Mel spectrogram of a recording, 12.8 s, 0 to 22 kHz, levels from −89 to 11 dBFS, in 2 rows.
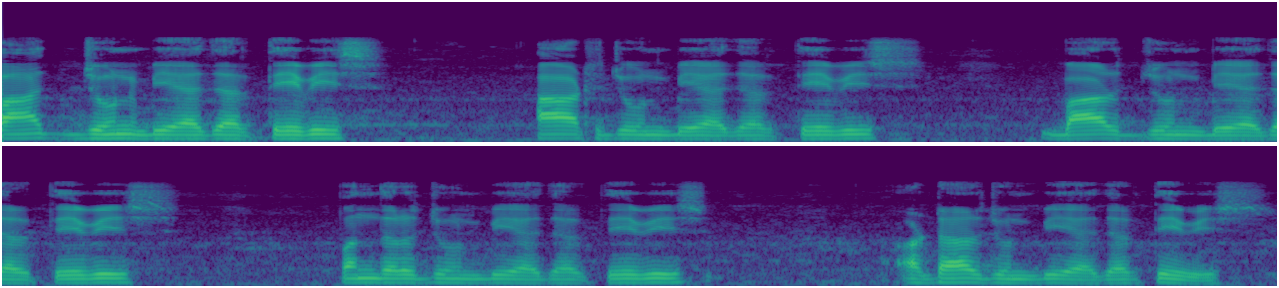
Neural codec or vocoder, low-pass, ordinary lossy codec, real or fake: none; none; none; real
